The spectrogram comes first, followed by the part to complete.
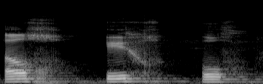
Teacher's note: حمزہ خا زبر اخ، اس خا کو موٹا کریں گے کیونکہ یہ موٹے حروف میں سے ہے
